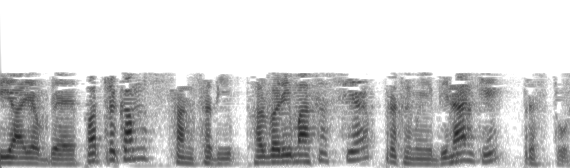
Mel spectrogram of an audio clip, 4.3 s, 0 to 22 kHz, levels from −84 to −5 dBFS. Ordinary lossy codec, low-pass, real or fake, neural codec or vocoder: MP3, 16 kbps; 3.6 kHz; real; none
